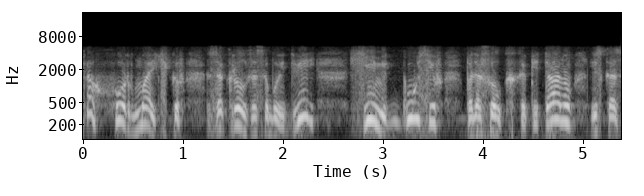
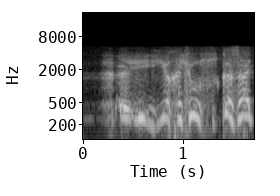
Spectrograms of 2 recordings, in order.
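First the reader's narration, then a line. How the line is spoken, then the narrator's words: Stammering. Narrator (Russian): заикаясь, проговорил Костя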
